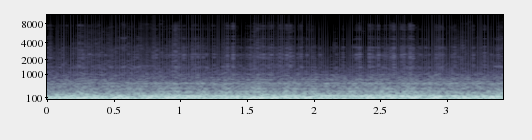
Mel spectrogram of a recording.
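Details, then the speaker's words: 2014 Impala at about 70 after fixing a rear howl, first blamed on a newly replaced wheel bearing, caused by a missing bolt: steady low road rumble with no howl or rubbing; smooth, normal road noise. "okay I think we're better now okay well anyways that's good"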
